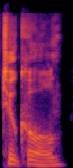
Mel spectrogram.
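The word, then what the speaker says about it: Tuchel: Thomas Tukul, pronounced too cool, shrugged it off and pointed to a 6 p.m.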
